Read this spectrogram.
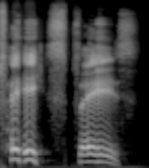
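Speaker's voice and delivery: pathetic, whiny pleading. Asking listeners to follow on Patreon, pretending to beg in a really pathetic voice. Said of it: "in a really pathetic voice".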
